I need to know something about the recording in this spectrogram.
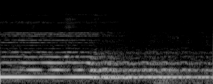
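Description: Women's qosidah group voices holding one long sung note, steady in pitch and slowly fading, as at the close of a phrase.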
